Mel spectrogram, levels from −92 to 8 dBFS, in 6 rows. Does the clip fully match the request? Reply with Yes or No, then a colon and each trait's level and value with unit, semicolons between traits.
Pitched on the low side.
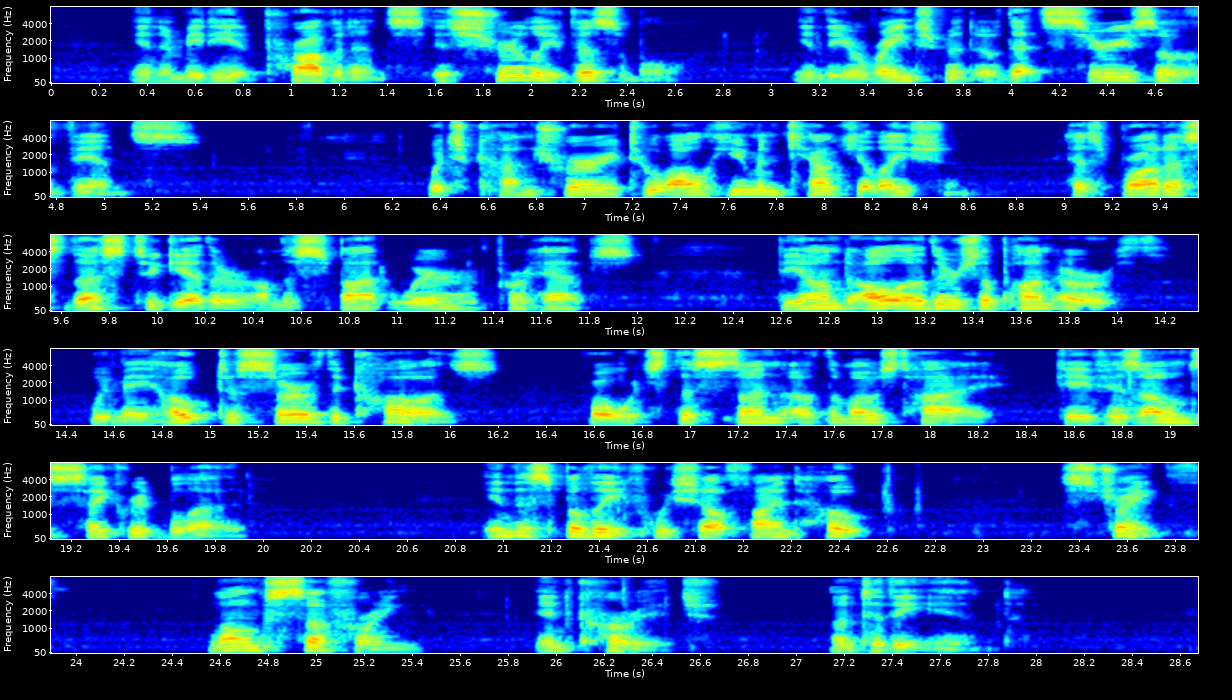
Yes: low, 130 Hz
